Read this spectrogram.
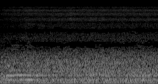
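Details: A steady, droning hum of many honey bees from a swarm at apartments, being collected into a box by a beekeeper after a fire department call, with a man's voice over it.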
